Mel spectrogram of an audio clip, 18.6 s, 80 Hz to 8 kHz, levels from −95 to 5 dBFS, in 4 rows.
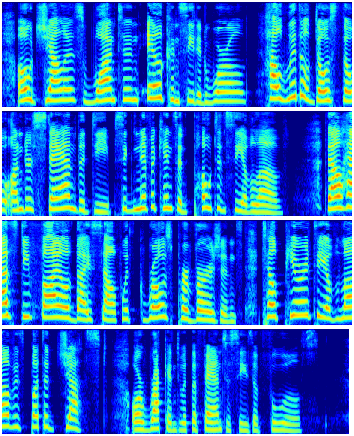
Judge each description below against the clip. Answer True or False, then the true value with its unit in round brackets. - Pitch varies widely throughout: False (5.0 semitones)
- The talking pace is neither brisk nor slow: False (130 wpm)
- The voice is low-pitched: False (265 Hz)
